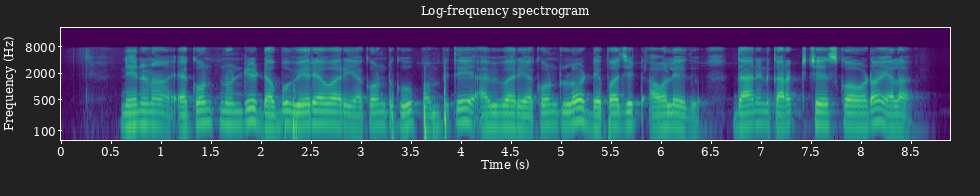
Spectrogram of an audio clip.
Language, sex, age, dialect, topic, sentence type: Telugu, male, 18-24, Utterandhra, banking, question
